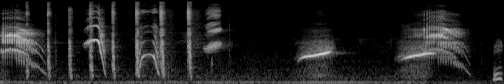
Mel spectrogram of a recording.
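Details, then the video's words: Parrot vocalising: a burst of quick, sharp chirps and sweeping whistled notes, then two drawn-out, hoarse rising calls about a second apart, ending with a short squawk, over a low background hum. "Parrot Talking"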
